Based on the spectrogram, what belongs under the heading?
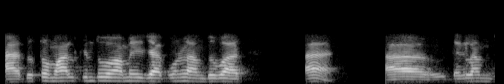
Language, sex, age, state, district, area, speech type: Bengali, male, 30-45, West Bengal, Purba Bardhaman, urban, conversation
